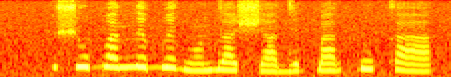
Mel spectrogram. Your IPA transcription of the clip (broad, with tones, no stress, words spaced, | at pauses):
ʃo˦ba˦nɛ˦ bɛ˦˨ɡɔ̃˨˦ da˦˨ʃa˧ dɛ˧k͡pa˧ k͡pu˦ka˧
